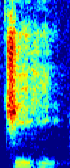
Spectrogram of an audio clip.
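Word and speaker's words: 慈悲: kaduna character is um in Japanese the Chinese pronunciation is he uh and so jihi right that jihi is the kanji that we know um usually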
